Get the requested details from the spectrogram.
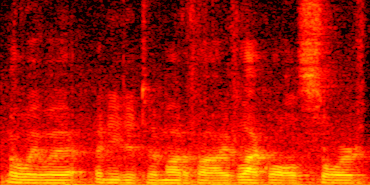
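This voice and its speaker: In an echoey room with faint background noise, a man mutters short fragments of casual commentary while playing through a roleplay game. He speaks at a moderate pace and medium pitch, his delivery completely flat.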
